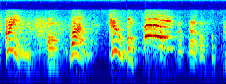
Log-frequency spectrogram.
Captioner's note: muffled scream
